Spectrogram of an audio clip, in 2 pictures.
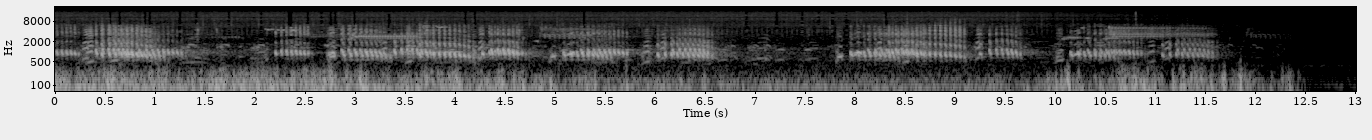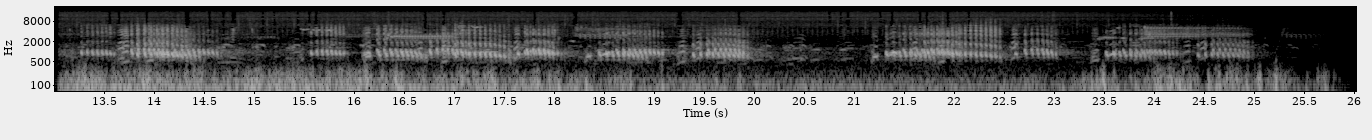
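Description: A flock of geese honking, many calls overlapping in bursts over a low rumble. The same stretch of calls plays twice, with a brief gap about halfway through.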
